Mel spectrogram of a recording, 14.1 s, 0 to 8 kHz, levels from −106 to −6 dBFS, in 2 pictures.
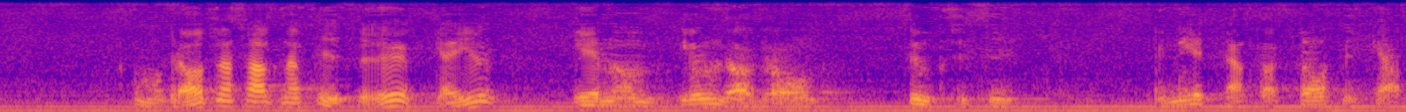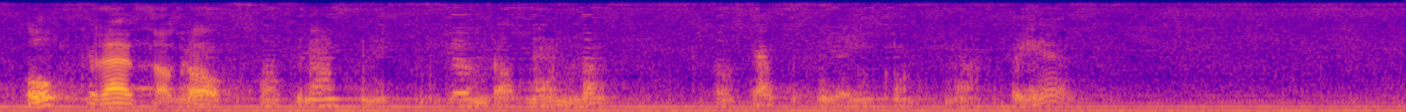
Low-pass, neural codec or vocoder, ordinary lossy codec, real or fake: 7.2 kHz; codec, 44.1 kHz, 3.4 kbps, Pupu-Codec; none; fake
